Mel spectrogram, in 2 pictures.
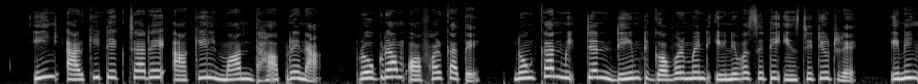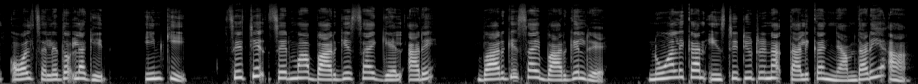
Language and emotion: Santali, neutral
